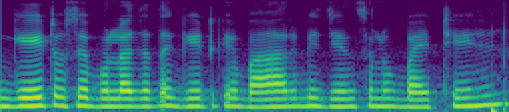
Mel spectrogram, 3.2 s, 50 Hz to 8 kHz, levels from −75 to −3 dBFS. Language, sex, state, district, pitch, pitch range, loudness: Hindi, female, Chandigarh, Chandigarh, 210 Hz, 205-215 Hz, -14 LUFS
